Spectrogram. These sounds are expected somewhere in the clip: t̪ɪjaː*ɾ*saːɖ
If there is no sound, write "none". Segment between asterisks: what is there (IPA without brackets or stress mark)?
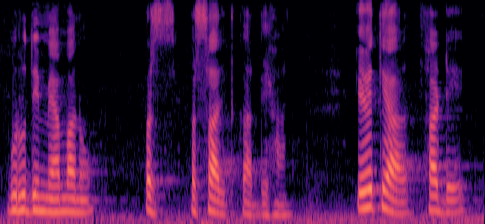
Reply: ɾ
